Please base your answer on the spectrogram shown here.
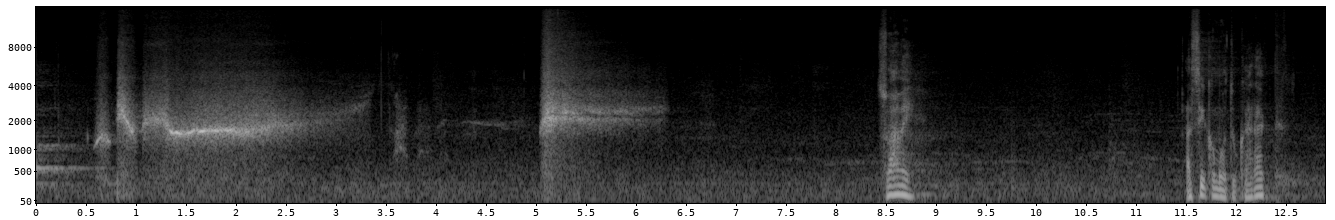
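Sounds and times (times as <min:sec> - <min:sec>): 
soft breathy human whistle: 0:00.6 - 0:08.1
speech: 0:08.5 - 0:08.9, 0:11.5 - 0:12.6.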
